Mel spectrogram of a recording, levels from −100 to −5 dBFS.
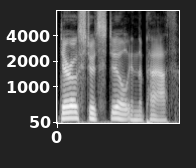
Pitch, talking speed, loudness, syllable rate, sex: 130 Hz, 195 wpm, -17 LUFS, 4.1 syllables/s, male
